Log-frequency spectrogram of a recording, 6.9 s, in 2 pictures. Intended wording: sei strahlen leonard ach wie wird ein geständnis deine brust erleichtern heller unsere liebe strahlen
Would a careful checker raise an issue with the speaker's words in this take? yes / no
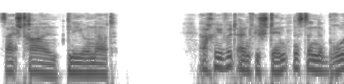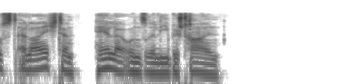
no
